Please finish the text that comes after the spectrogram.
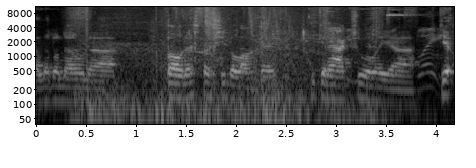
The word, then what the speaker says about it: Xbalanque: it only works if you pronounce it shalan if you pronoun it pronounce it xan it doesn't uh it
